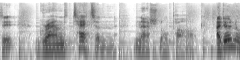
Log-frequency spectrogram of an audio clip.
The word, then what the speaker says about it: Grand Teton: know this in the United States it's actually pronounced Grand Teton there's actually quite a lude way to remember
